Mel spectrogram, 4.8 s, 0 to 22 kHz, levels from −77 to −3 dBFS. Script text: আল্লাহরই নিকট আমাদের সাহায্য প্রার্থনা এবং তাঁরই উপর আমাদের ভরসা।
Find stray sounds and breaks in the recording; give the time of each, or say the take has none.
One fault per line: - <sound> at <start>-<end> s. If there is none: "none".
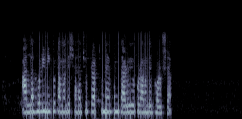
none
